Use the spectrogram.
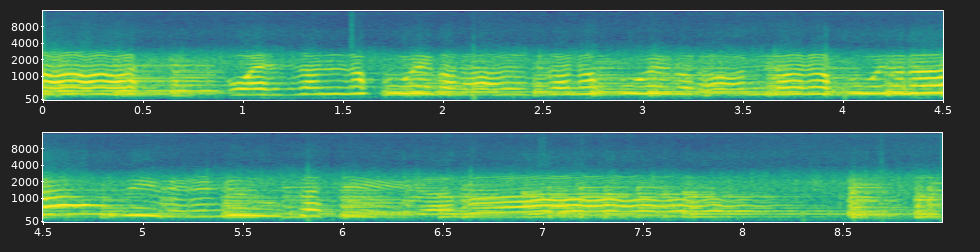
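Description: An old recorded tango song plays, a sustained sung melody with wavering vibrato over accompaniment, its sound thin and band-limited like a vintage record, steady and fairly loud throughout.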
